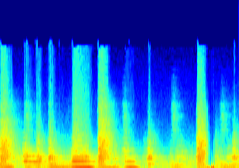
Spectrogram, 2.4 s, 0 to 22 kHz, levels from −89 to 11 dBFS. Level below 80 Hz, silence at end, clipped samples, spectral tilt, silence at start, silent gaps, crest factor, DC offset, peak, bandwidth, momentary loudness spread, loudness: -32 dBFS; 0 s; under 0.1%; -4 dB/octave; 0 s; none; 12 dB; under 0.1%; -2 dBFS; 16.5 kHz; 8 LU; -15 LUFS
